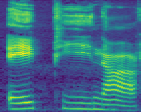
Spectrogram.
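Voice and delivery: "Épinard" slowly stretched as ay, pee, nar; slow teaching demo of "Épinard"; syllable by syllable. Shown as a demonstration. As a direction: draw out each syllable of "Épinard". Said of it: "makes the A".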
